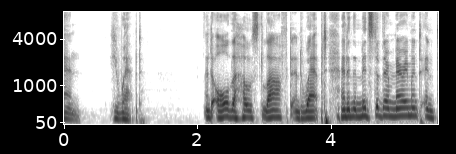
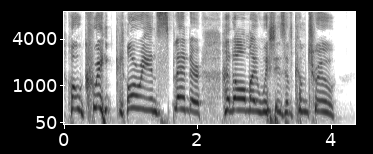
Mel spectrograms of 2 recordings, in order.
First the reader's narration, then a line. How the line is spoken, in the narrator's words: he laughed aloud for sheer delight, and he stood up and cried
